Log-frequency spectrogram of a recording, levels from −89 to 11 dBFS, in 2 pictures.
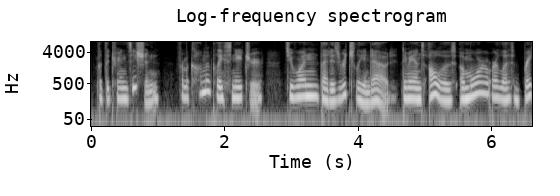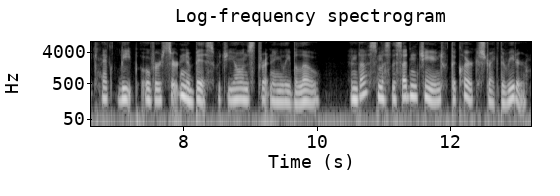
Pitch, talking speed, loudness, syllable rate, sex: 195 Hz, 185 wpm, -16 LUFS, 5.6 syllables/s, female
